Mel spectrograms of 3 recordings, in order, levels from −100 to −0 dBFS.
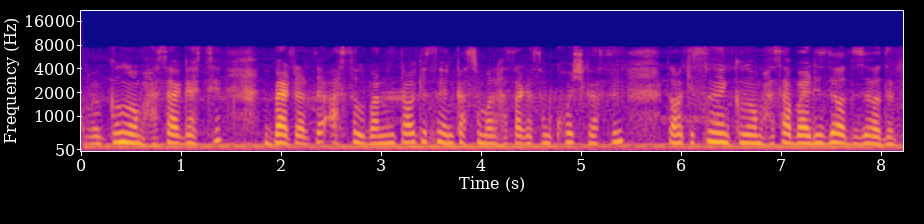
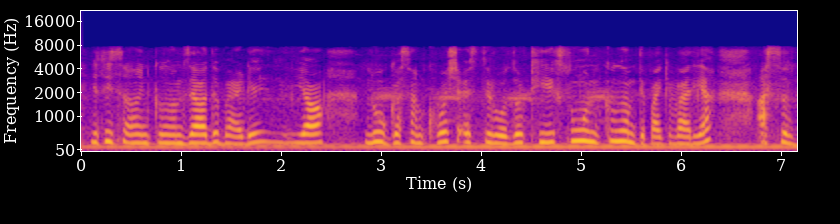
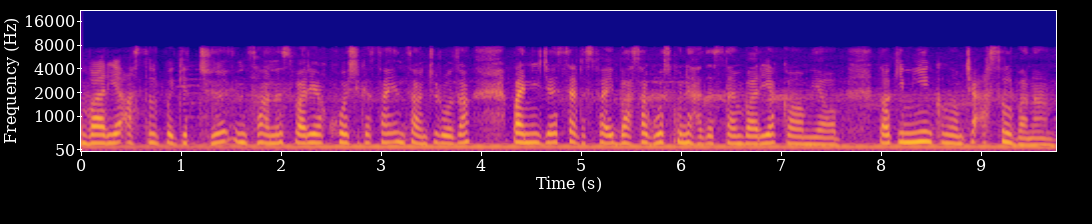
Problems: background sounds at intervals, background conversations at intervals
